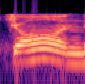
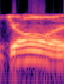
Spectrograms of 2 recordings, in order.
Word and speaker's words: John: Actually, it's John down here. – You're in the parish. – In the parish, yeah, John. It's not John.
